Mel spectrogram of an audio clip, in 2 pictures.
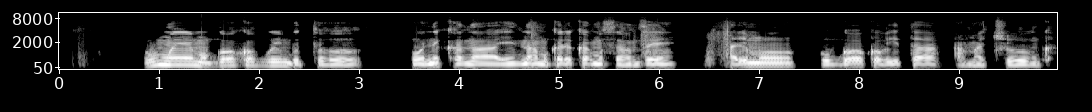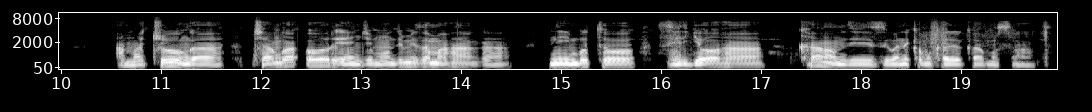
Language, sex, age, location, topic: Kinyarwanda, male, 50+, Musanze, agriculture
